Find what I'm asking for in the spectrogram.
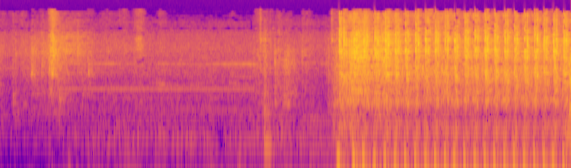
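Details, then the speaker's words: Suzuki Verza at idle, before repair: the engine fires and runs with a coarse, clattery rattle on every beat from the cam chain and tensioner; stretched cam chain with a worn tensioner. "ya sahabat semua kasar sekali suaranya ya kasar sekali suaranya"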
